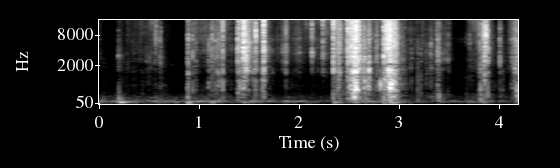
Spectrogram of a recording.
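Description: The plastic-foil wrapper of a 2019 Donruss Optic football trading-card pack being torn open and crinkled by hand, in several short rips and rustles.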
